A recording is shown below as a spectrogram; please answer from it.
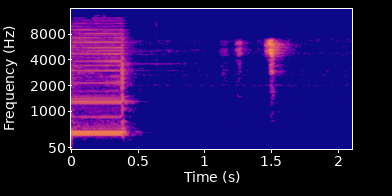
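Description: A short electronic telephone tone, a steady beep of under half a second at the start, then near silence with one faint tick about a second and a half in.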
